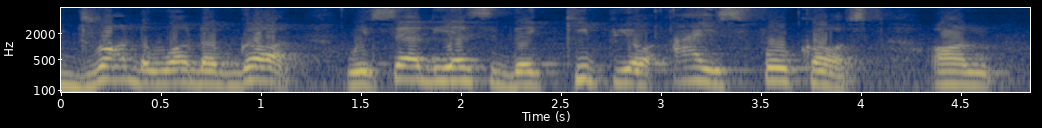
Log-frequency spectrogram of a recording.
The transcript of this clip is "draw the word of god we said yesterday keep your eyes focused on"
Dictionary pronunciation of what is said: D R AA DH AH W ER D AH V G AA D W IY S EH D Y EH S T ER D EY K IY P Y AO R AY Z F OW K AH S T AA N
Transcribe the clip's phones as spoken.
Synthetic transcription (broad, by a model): D R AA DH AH W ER D AH V G AA D W IY S EH D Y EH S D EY K IY P Y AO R AY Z F OW K AH S T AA N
